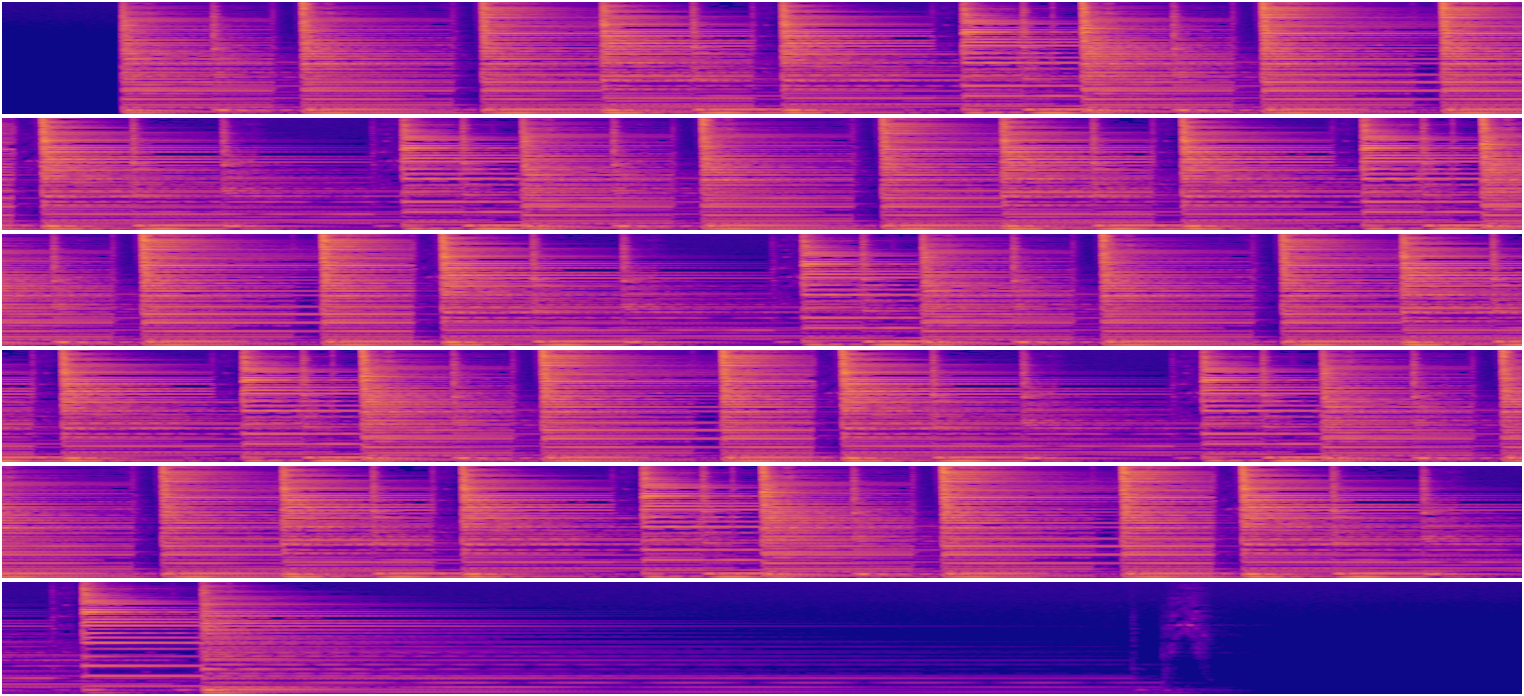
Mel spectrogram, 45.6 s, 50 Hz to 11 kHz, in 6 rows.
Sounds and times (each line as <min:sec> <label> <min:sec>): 0:00.6 nylon guitar 0:44.0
